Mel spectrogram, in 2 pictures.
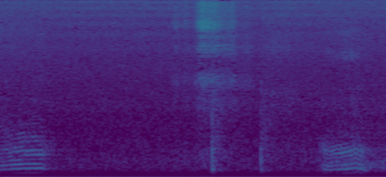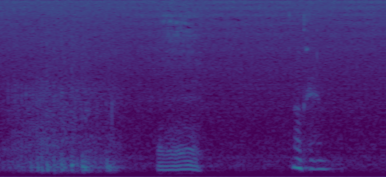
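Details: A one-year-old male Boston Terrier in a sweatshirt, asleep with one eye open, snores in rough, buzzy, rasping breaths that come every second or two.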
